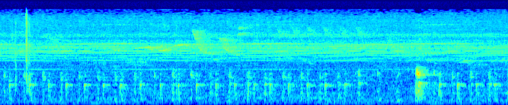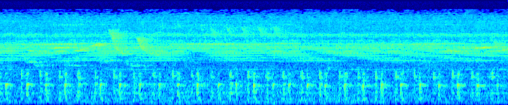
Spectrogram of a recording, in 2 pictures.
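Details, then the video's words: Bugios, the howler monkeys of genus Alouatta, heard from a backyard as a long, even stream of low, throaty pulses, roughly four a second. A faint bird call and a sharp click break in near the middle. "Bugios - Howler Monkeys - Alouatta"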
